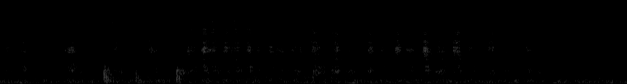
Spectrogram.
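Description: A green colored pencil is rubbed back and forth across a flat paper mandala coloring page lying on a table while fingertips hold the page still. The result is a steady, quiet scratchy shading sound, bright and papery, with rapid uneven strokes.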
